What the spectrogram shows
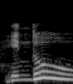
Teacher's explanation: वैसे ही फारसी लोग स का उच्चारण ह करते हैं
